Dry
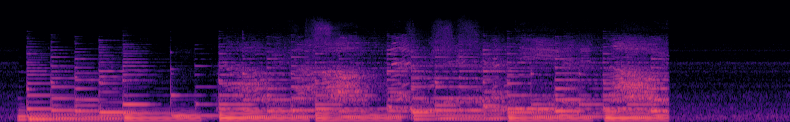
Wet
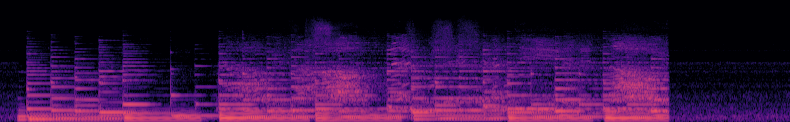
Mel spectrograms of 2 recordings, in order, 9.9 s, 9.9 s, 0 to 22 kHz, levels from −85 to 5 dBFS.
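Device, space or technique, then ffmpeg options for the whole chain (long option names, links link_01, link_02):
exciter from parts: -filter_complex "[0:a]asplit=2[link_01][link_02];[link_02]highpass=frequency=3100:width=0.5412,highpass=frequency=3100:width=1.3066,asoftclip=type=tanh:threshold=-39.5dB,volume=-13dB[link_03];[link_01][link_03]amix=inputs=2:normalize=0,volume=-2.5dB"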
